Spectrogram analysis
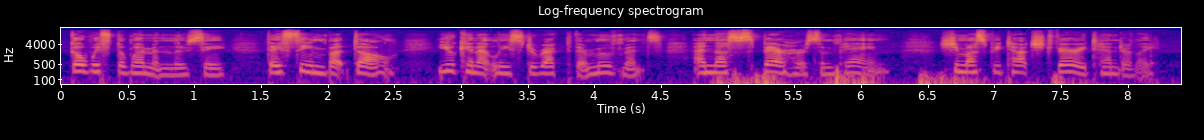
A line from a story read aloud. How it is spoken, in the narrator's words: whispered to me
